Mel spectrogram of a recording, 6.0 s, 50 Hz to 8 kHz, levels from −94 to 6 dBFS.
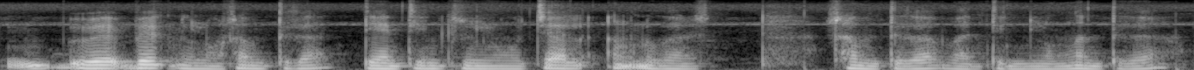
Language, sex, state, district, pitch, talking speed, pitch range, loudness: Wancho, male, Arunachal Pradesh, Longding, 120 Hz, 180 wpm, 115-130 Hz, -19 LUFS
